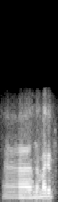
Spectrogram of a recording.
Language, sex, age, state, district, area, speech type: Tamil, male, 18-30, Tamil Nadu, Dharmapuri, rural, conversation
